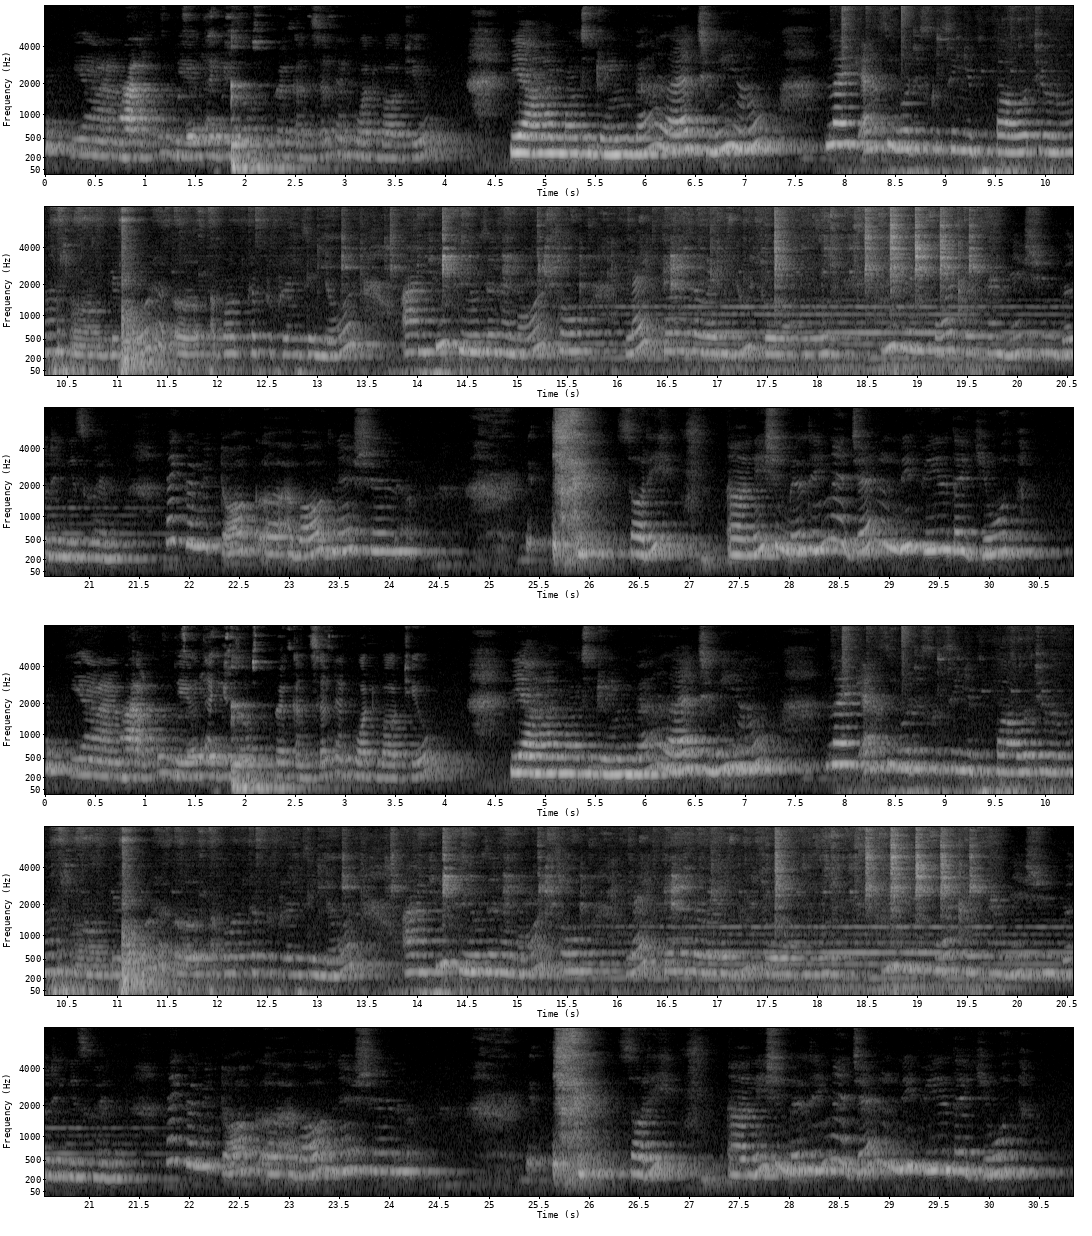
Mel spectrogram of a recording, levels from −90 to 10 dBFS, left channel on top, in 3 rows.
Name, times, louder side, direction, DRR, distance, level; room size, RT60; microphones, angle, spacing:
voice 1, 0.2-3.9, right 2 dB, 65° right, 4 dB, 0.4 m, -37 dB
voice 2, 4.2-24.2 24.8-30.4, left 3 dB, 60° left, 2 dB, 0.3 m, -32 dB
sound 1, 7.8-19.8, left 1 dB, 75° left, 1.2 m, -36 dB
sound 2, 14.4-22.1, right 1 dB, 15° right, 0.7 m, -47 dB
3.9 x 2.1 x 3.1 m, 1.2 s
head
